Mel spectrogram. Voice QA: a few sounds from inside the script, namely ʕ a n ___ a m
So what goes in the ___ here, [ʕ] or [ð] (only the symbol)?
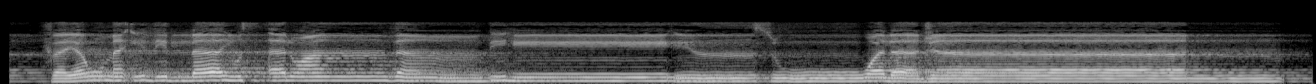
ð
